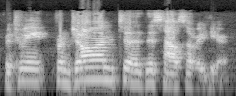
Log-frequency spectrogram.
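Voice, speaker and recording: A man's voice: moderate pace, highs cut off. A man running a tabletop role-playing game as game master, casual and often laughing. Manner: animated, laughing, lively pitch swings.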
